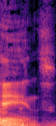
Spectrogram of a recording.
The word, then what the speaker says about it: Cairns: Cairns. – Up in. Cairns. Yeah. But it looks like Cairns. – Yeah, it's not Cairns, it's Cairns.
